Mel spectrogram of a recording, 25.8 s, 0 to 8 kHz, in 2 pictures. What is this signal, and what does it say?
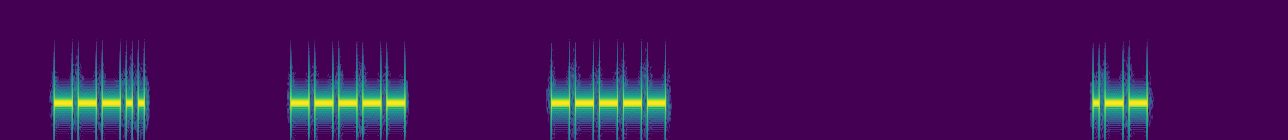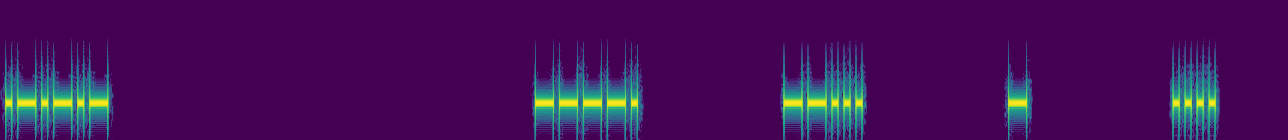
Morse code, heard as a keyed tone, about 20 wpm, spaced as for 5 wpm, 800 Hz. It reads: 800 W. 97TH
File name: arrl / Grp-7 Drill-3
